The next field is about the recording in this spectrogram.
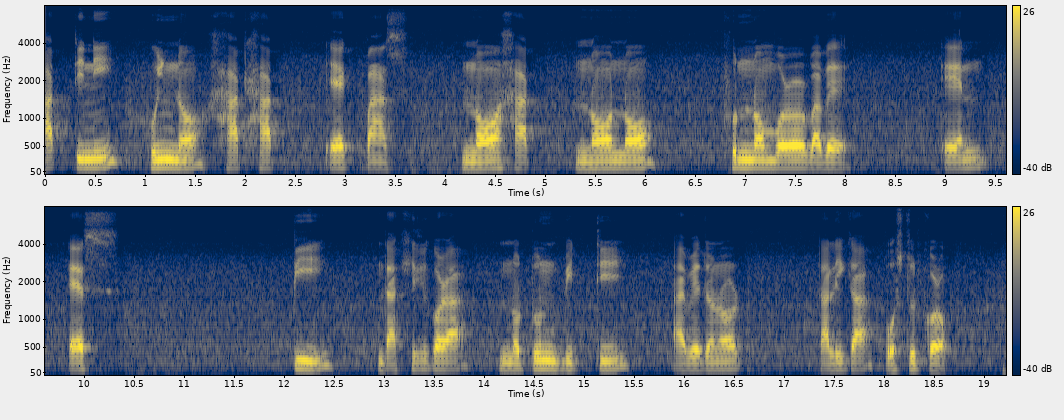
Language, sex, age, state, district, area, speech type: Assamese, male, 45-60, Assam, Golaghat, urban, read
